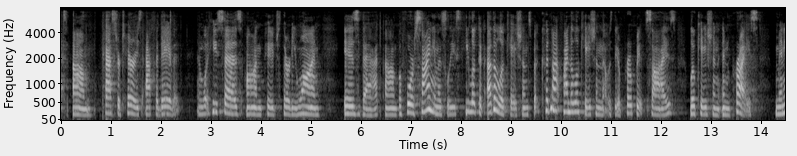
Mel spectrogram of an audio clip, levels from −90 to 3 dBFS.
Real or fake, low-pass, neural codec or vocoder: fake; 7.2 kHz; vocoder, 44.1 kHz, 128 mel bands, Pupu-Vocoder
